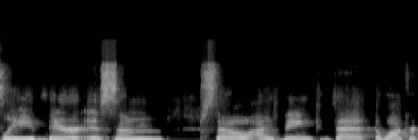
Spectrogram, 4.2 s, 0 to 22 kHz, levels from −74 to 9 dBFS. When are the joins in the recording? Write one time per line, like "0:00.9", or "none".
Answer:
0:02.0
